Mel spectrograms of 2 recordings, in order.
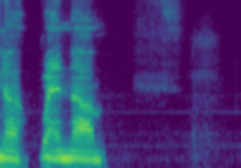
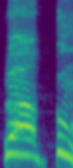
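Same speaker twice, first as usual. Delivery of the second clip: high-pitched battle yell into a boom; mock roar of collision; imitated charge and crash; 12 semitones higher than usual. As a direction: yell the impact like a sound effect.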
